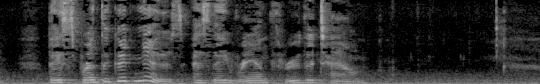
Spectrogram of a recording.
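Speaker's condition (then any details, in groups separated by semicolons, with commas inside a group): No condition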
